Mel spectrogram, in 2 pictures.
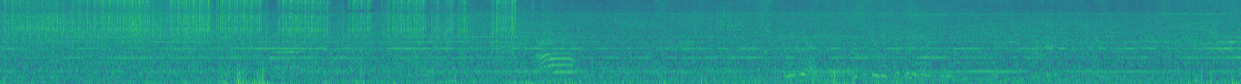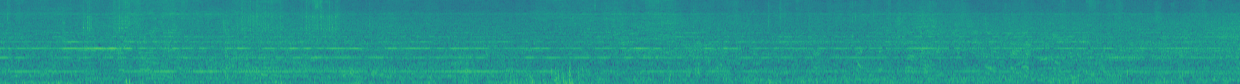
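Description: Jet aircraft running on the ground: a steady high whine over a low rumble.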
